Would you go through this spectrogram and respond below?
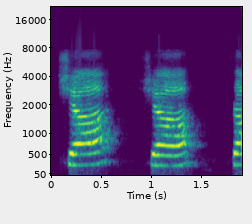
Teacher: ऊष्म व्यंजन वे व्यंजन होते हैं जिनके उच्चारण में जो हवा होती है वह उच्चारण स्थानों को छूते हुए सीटी की ध्वनि के साथ बाहर निकलती है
